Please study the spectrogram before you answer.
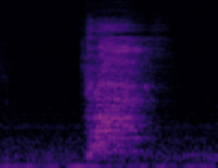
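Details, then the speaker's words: A single quiet, hissing nasal burst from a dog in the background, picked up by a streaming microphone; the dog is fine, a harmless sneeze. "I wonder if you can hear that the dog is sneezing. He's fine, but he is sneezing. Wonder how much the mic can pick up."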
